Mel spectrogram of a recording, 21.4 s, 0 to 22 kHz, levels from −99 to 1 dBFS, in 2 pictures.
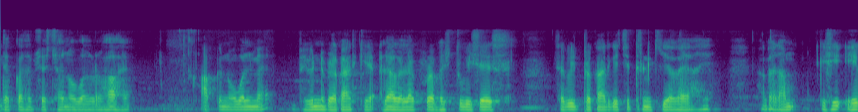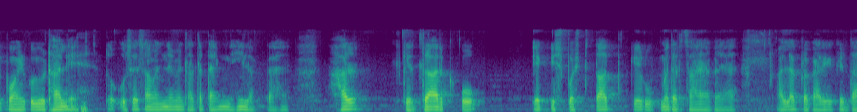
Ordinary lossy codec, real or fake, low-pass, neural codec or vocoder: none; fake; 7.2 kHz; vocoder, 44.1 kHz, 128 mel bands every 512 samples, BigVGAN v2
